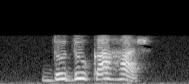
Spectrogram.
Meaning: dudukahar
- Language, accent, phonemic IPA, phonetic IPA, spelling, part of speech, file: Armenian, Eastern Armenian, /dudukɑˈhɑɾ/, [dudukɑhɑ́ɾ], դուդուկահար, noun, Hy-դուդուկահար.ogg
